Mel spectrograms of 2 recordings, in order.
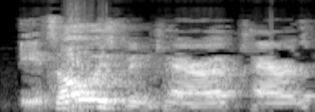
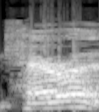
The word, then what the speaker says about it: Kara: It's kind of I guess a short A, a throwaway A.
